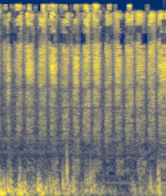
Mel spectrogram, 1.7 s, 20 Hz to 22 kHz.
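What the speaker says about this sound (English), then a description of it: "when you're sanding on the blade, always try to have something to brace the blade on" Hand sanding the steel blade of a 1977 Case XX Rail Splitter pocket knife, a close, steady back-and-forth rasping in quick even strokes, alone without talk.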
